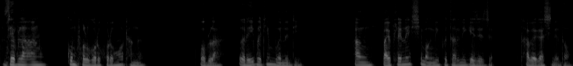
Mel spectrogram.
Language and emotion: Bodo, sad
